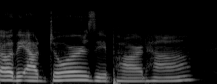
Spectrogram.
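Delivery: ordinary talk, nothing marked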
